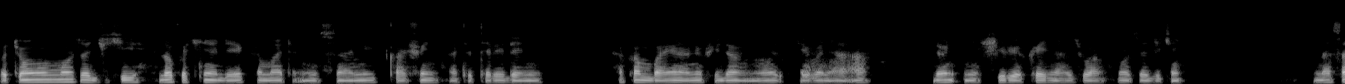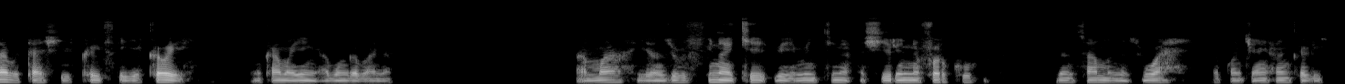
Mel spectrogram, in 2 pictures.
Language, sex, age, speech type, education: Hausa, male, 30-45, spontaneous, primary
